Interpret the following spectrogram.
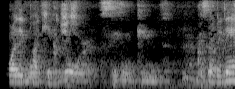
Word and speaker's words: Knorr: people around me, that the pronunciation of Knorr is Knorr. It's Knorr.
